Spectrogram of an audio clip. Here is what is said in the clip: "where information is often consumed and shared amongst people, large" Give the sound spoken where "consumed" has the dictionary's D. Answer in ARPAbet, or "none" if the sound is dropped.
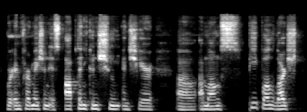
none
